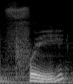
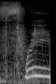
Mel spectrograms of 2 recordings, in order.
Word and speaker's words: three: And in some recent studies, linguists have found a lot of people in England are saying free instead of 3 now. It's spread out from London. So do most people say free in England? Not most, but a large number. It's good news if you find the f sound hard to say. If you say free instead, we'll probably understand you.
